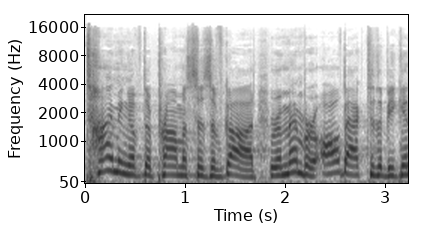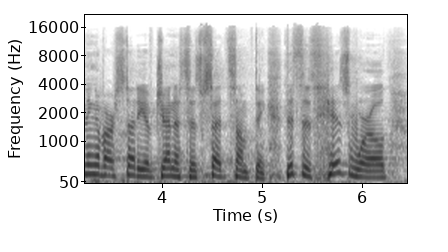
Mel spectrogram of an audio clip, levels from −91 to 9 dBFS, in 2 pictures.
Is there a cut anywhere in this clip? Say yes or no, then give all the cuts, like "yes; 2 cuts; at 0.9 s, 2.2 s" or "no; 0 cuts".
yes; 3 cuts; at 1.8 s, 2.5 s, 4.4 s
